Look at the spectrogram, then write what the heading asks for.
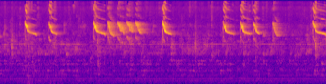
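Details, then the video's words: Buxtoni white-eye, a lure recording to prompt other white-eyes to sing: high, falling twittered notes, single and in rapid runs of three or four, with a steady faint low hum. "Suara Burung pleci Buxtoni pancingan Ampuh"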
